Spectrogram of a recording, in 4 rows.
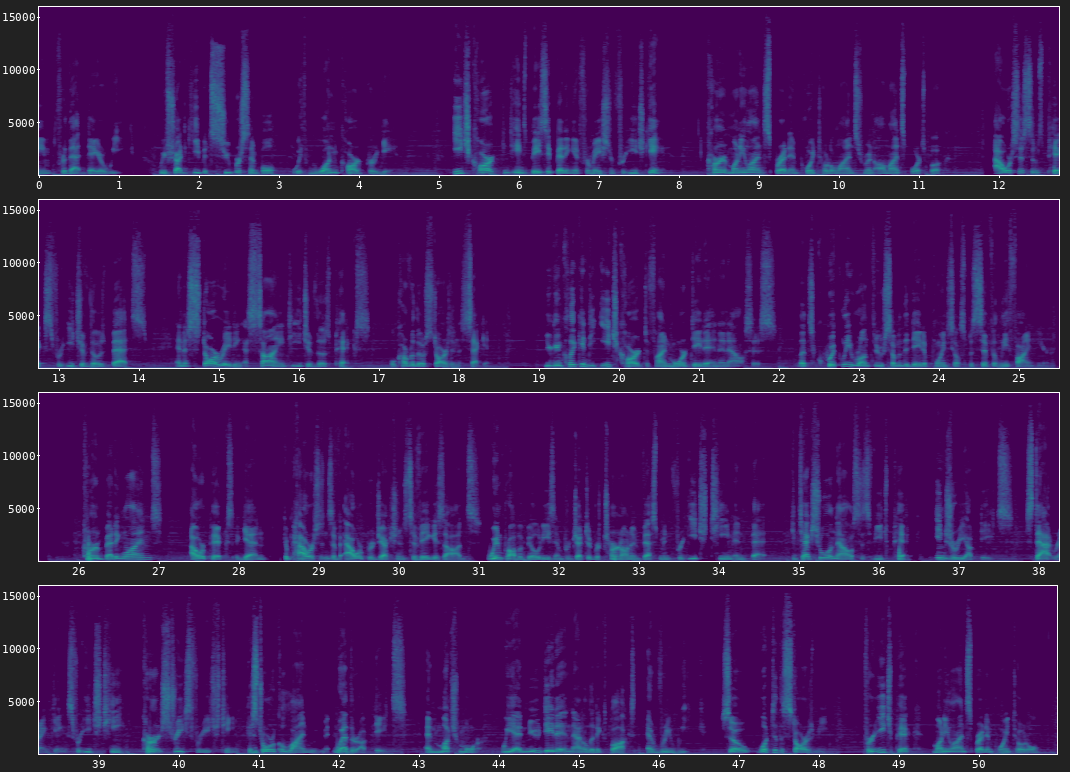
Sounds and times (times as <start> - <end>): Speech: 0.0 - 4.4, 5.2 - 18.4, 19.1 - 25.4, 26.0 - 50.8
Music: 0.0 - 50.9.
